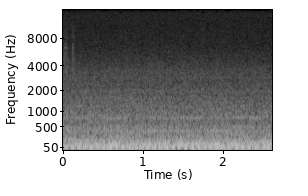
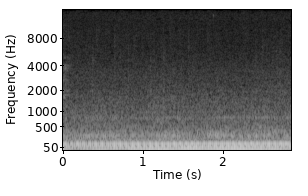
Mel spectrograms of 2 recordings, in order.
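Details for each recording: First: Truck with a new driveshaft, balanced via indicator without weights, at 70 mph: steady low road rumble with no hum, drone or vibration; driveline smooth here, though a hum appears below about 68 mph (roughly 50–65). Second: Truck after a new driveshaft was fitted, balanced with an indicator but no balance weights, driving between about 50 and 65 mph: constant low even hum like mud tyres; likely driveline vibration, cause unconfirmed.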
